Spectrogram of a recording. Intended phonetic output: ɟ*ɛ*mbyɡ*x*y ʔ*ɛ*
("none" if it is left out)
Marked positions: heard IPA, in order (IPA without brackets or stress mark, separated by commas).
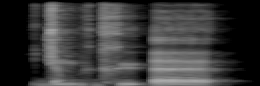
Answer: ɛ, x, æ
